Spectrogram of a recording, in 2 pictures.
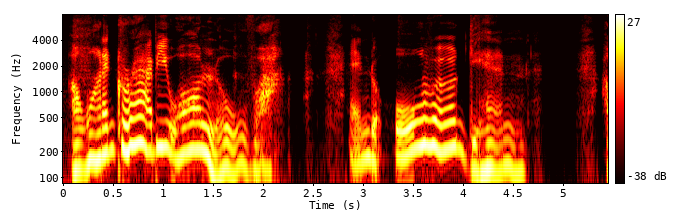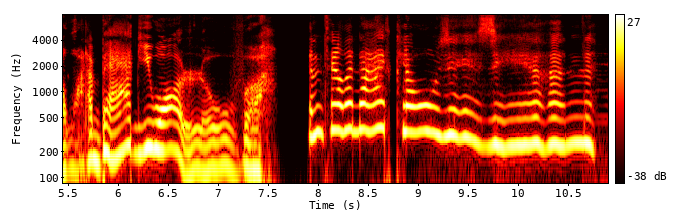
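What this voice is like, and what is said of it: Sung imitation of another person's voice. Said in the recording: “Good Sandler impression. ... Kind of nailed it. ... Can't tell who was who there for a minute, so that was very good.”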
